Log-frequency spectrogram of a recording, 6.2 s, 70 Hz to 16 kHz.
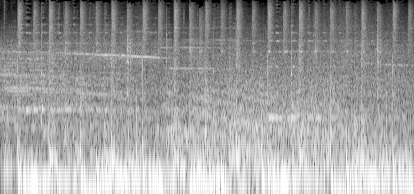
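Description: Background music with a quick, steady beat, over the jet noise of a Beriev Be-200 amphibian flying past; its turbofan whine falls in pitch over the first couple of seconds.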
